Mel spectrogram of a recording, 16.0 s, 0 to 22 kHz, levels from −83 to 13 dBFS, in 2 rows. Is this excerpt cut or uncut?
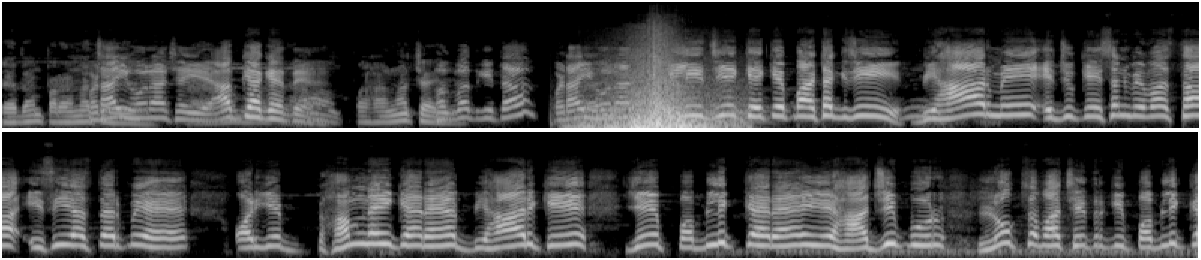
cut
